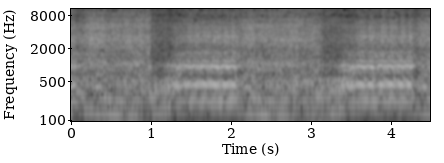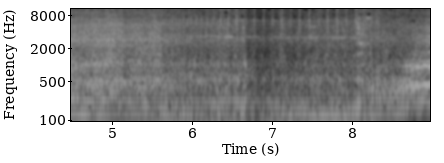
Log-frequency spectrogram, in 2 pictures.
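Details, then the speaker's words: Honda Beat Pop scooter after adjustment: revs up and back down at half and full throttle with a smooth, steady climb, no stumble or bog; normal revving. "ini sampai mentok nih mau setengah mau gaspol ini enak tuh"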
